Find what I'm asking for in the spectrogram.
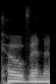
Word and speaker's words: Coven: The actor is very much of the position that it should be pronounced Coven because that's how you pronounce that word. Mark says, well, Coven sounds like oven.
